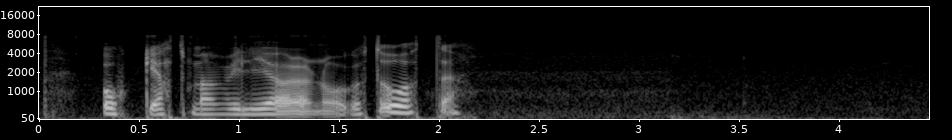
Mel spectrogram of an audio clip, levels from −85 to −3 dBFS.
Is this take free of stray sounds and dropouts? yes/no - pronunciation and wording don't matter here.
yes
